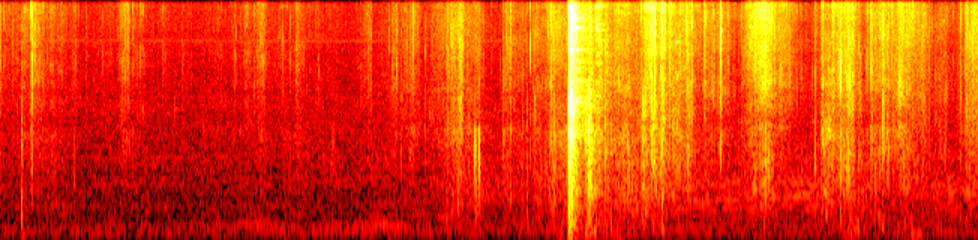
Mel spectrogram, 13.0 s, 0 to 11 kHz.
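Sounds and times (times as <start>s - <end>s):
footsteps through dry leaves: 5.2s - 13.0s.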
